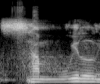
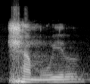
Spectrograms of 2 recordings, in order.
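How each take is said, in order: First: The name begins with a plain 's' sound. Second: The name begins with an 'sh' sound. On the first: "damel sin" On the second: "wonten sing damel shin"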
